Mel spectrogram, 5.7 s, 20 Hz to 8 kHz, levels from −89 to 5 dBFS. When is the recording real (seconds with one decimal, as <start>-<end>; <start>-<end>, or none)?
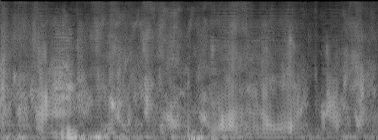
none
